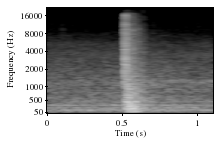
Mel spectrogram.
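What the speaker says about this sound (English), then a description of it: "I want to make sure my door opens and closes properly" A truck door gives a single short, sharp clunk close by, set against a quiet background hum.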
